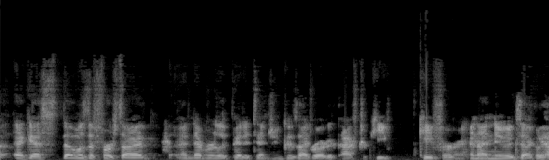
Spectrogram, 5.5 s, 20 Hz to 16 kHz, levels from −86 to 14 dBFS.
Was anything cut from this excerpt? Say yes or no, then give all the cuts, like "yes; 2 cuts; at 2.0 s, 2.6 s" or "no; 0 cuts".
yes; 1 cut; at 3.1 s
